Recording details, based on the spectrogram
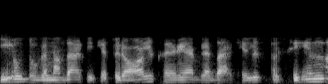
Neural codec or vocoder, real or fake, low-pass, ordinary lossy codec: codec, 32 kHz, 1.9 kbps, SNAC; fake; 7.2 kHz; Opus, 24 kbps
